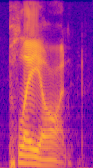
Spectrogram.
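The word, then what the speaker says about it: PlayOn: mall yeah uh and it is straight up pronounced play on like that is playing this play you know this is my bad yeah i know it's it is play on um and that's their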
